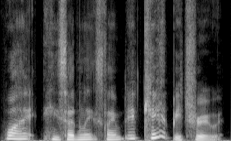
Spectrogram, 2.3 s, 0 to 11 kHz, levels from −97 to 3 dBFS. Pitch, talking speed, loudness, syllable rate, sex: 185 Hz, 210 wpm, -18 LUFS, 5.9 syllables/s, male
